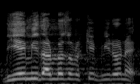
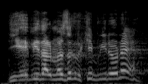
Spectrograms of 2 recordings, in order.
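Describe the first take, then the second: First: Put-on loud, contemptuous jab at the kid; father insulting the child. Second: Put-on loud, contemptuous jab at the kid; mother insulting the child. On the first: Father belittling the child by comparing him to his mother, raised and scornful. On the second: Mother belittling the child by comparing him to his father, raised and scornful. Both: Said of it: "애 자존심을 막 건드는 말".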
